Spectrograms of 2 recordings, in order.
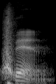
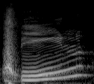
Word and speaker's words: been: bickering all day now notice I said bin bin a very unstressed bin this is how we pronounce the past participle of the verb be bin in American English I don't speak British English but I believe in British English they pronounce it more stressed being but in American English we don't do that we just say been been they've been they've been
